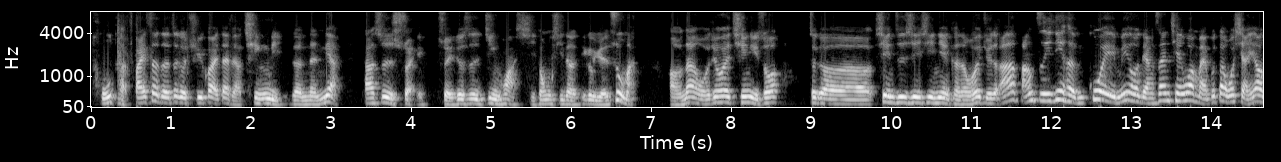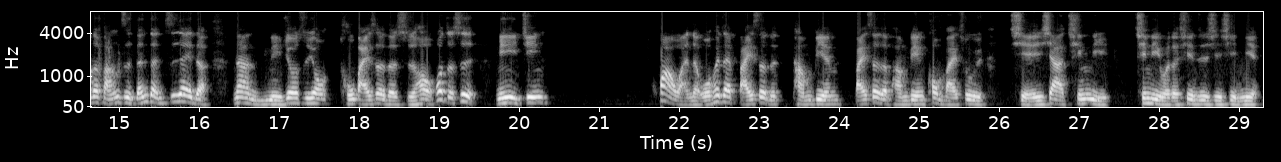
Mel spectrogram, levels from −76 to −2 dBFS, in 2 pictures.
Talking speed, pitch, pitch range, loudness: 270 characters per minute, 150 Hz, 125-180 Hz, -15 LUFS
